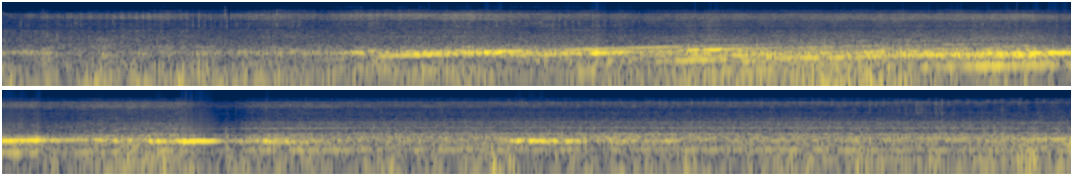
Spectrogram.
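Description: Emergency vehicle siren wailing over street traffic noise: its pitch climbs about two seconds in, then holds a wavering high tone.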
